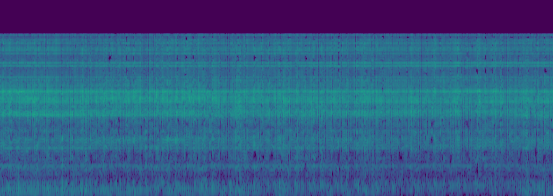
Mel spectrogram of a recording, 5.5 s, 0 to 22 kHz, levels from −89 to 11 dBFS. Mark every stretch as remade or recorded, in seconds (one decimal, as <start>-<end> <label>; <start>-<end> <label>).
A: 0.0-5.5 remade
